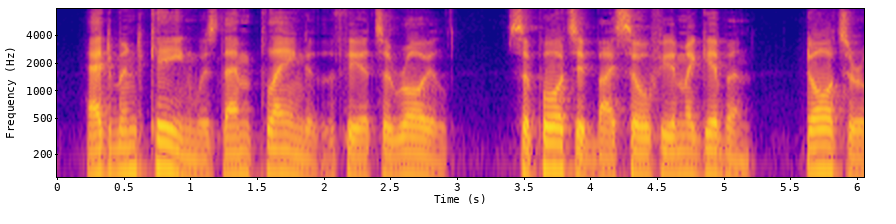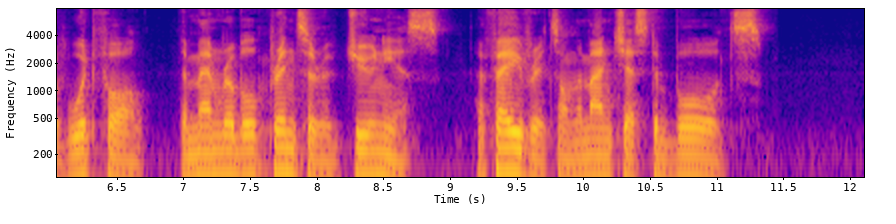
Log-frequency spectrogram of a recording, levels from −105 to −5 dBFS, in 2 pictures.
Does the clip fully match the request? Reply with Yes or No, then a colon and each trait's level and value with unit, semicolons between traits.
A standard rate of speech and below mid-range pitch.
Yes: average, 145 wpm; low, 100 Hz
